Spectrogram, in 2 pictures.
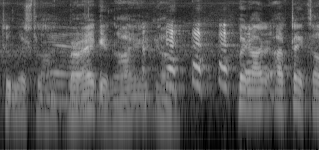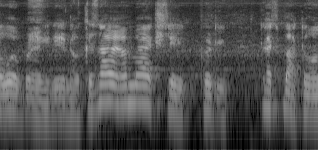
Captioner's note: laughter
